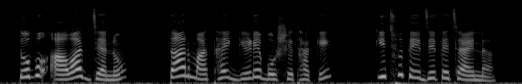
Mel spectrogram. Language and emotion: Bengali, neutral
